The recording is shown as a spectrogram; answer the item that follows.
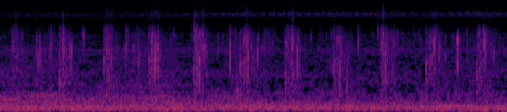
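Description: Footsteps of a person walking on a hard path, a few irregular steps a second, with handling noise from the phone that is filming.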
